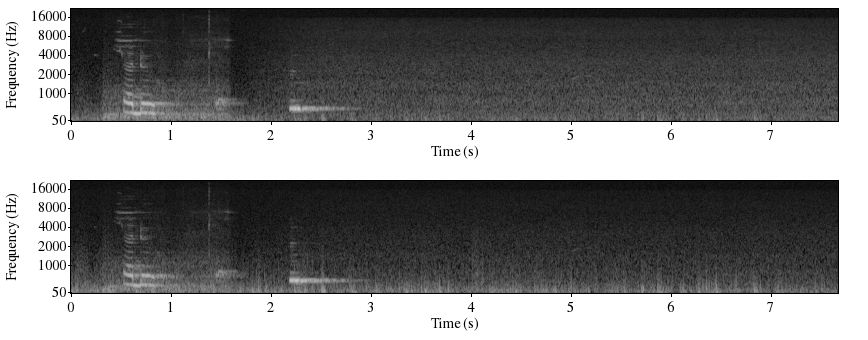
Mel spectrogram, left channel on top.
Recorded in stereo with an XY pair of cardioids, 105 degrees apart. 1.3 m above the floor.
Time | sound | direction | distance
0.3 | a child speaking | 20° left | 0.6 m
2.2 | a cowbell | 10° right | 2.5 m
